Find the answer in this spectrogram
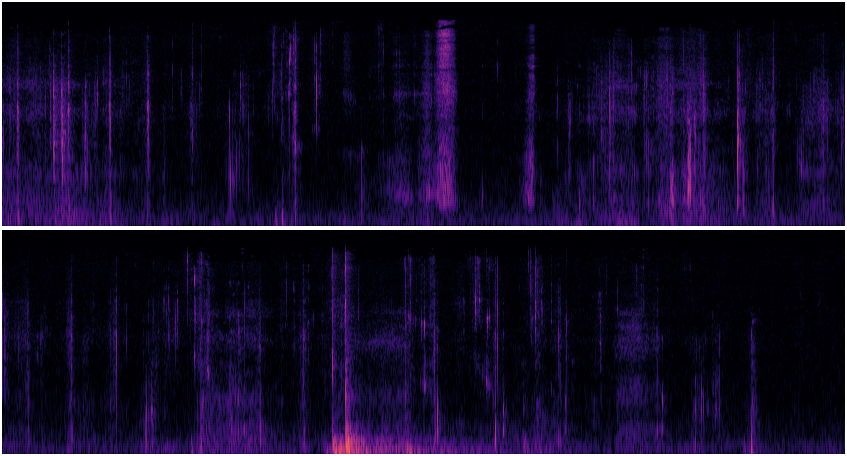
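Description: Close-miked biting and chewing of white dragon fruit with whipped cream, a string of small sharp mouth clicks. One loud low thump about twelve seconds in.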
